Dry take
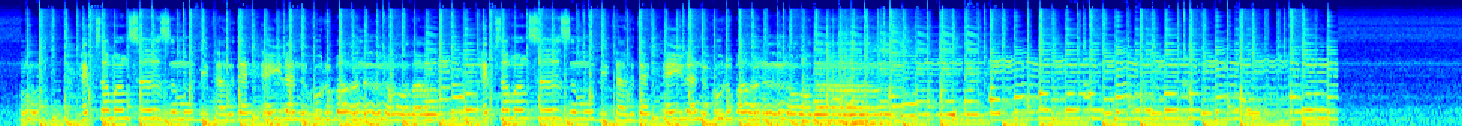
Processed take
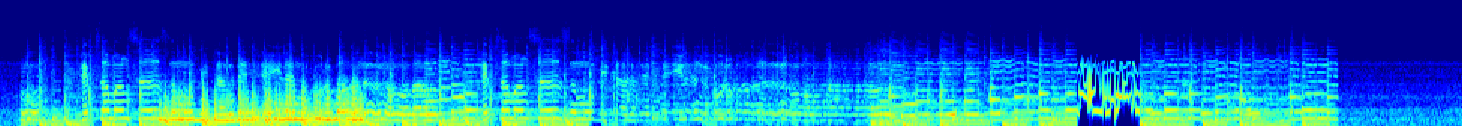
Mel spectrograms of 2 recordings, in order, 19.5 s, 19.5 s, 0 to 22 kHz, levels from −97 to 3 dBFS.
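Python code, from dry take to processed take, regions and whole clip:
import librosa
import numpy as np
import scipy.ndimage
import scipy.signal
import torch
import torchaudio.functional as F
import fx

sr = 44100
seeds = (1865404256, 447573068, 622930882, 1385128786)

y = fx.chain(x, sr, fx.peak_eq(hz=220.0, db=15.0, octaves=1.7),
    fx.transformer_sat(knee_hz=550.0), at=(2.12, 4.85))
y = fx.chain(y, sr, fx.highpass(hz=1200.0, slope=6),
    fx.over_compress(threshold_db=-38.0, ratio=-0.5),
    fx.echo_alternate(ms=133, hz=2000.0, feedback_pct=56, wet_db=-7.5), at=(7.88, 11.62))
y = fx.chain(y, sr, fx.sine_speech(),
    fx.peak_eq(hz=1200.0, db=8.0, octaves=1.2), at=(14.36, 15.2))
y = scipy.signal.sosfilt(scipy.signal.butter(2, 1500.0, 'lowpass', fs=sr, output='sos'), y)
y = fx.notch(y, sr, hz=630.0, q=12.0)
y = y * 10.0 ** (-7.5 / 20.0)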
